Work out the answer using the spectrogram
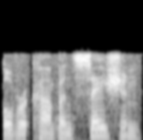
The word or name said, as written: overcompensation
